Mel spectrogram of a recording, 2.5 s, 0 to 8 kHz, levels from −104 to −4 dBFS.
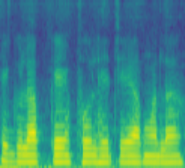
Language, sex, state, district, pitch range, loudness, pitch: Chhattisgarhi, male, Chhattisgarh, Rajnandgaon, 120-130 Hz, -14 LUFS, 120 Hz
